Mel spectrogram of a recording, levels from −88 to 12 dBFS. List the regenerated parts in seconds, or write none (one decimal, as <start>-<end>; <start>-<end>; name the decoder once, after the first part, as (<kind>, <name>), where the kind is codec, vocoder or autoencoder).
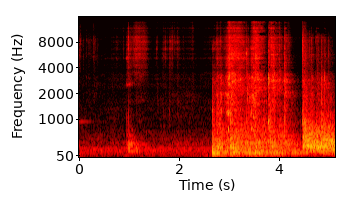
0.5-3.6 (autoencoder, DAC-VAE)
